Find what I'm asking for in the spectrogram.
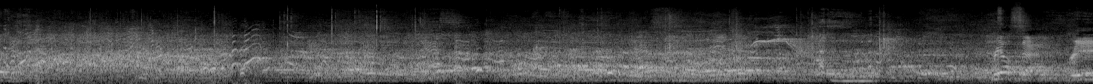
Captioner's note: cheers, laughter, and whistling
